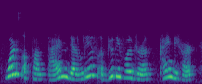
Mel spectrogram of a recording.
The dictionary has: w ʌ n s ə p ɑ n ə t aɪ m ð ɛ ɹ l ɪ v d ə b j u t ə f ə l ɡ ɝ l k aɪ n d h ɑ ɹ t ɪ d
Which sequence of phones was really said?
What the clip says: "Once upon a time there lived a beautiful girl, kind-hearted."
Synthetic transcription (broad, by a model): w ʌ n s ə p ɑ n t aɪ m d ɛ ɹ l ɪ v ə b j u t ə f ə l ɡ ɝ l k aɪ n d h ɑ ɹ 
